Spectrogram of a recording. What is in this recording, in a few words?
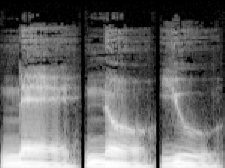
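"nenoyu", concatenated syllables; Affixing experiment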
